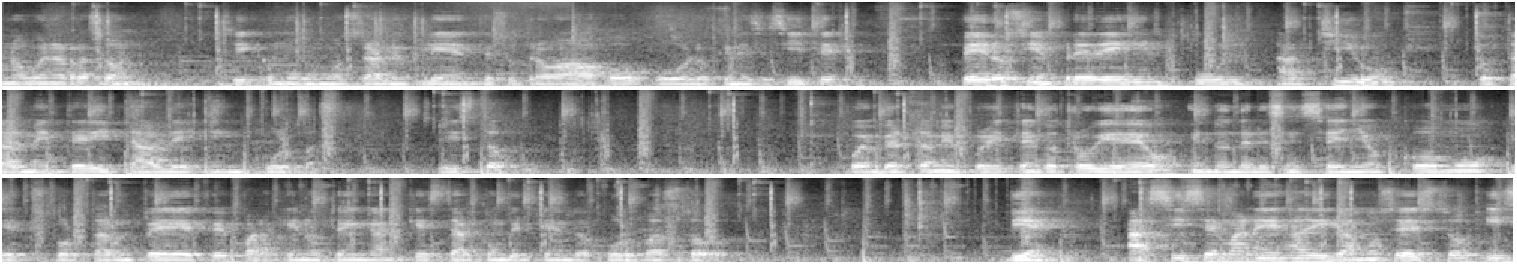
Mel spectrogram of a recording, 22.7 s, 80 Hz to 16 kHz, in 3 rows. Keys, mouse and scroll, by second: 0.7 click, 1.2 click, 2.0 click, 4.8 shift+click, 5.0 shift+click, 5.2 click, 5.3 shift+click, 5.3 c, 6.3 c, 6.8 click, 8.4 click, 8.8-9.8 scroll, 10.0 click, 10.6 scroll, 11.0 scroll down 10, 11.1 scroll down 1, 11.4 click, 12.3 click, 12.8 scroll, 15.9 shift+click, 16.0 shift+click, 16.2-16.7 scroll, 17.2 click, 17.3-17.8 scroll down 3, 18.0 click, 18.4 click, 18.8 shift+click, 19.1 shift+click, 19.9 Delete, 20.1 scroll down 3, 20.4 scroll, 21.0 click, 21.8 click, 22.0 click, 22.3 scroll down 5, 22.3 scroll down 1.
